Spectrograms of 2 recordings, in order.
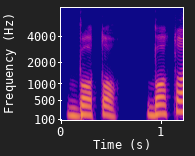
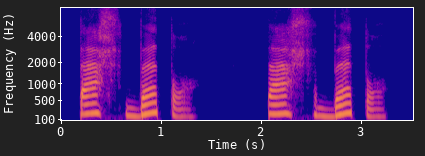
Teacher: बा बारीक है, सिर्फ तो मोटी है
